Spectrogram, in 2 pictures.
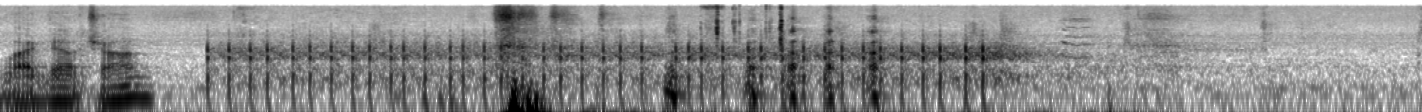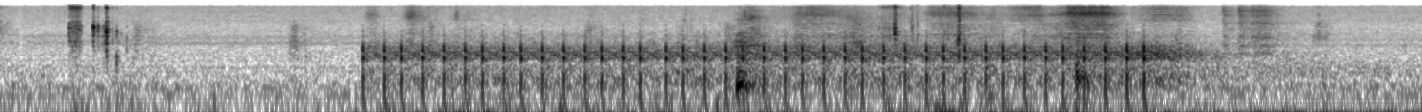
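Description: Footsteps clatter quickly.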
